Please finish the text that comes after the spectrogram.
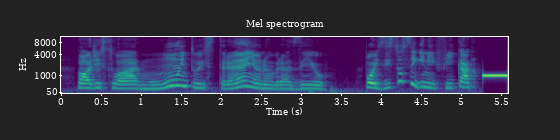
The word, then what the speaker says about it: Brasil: Mas quando esta letra está no final, se pronuncia U, como em Brasil, Brasil.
